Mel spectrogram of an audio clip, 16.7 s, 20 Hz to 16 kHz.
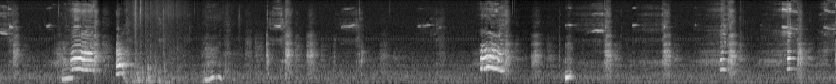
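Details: Siberian Huskies Rai, a chocolate-and-white male born December 2010 in Saitama, and Nagi, a red-and-white female born July 2013 in Shiga, indoors while Rai has allergic muzzle dermatitis; loud wavering whines and yowls in bursts, short rising moans, quiet pauses between.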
